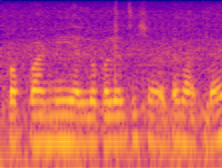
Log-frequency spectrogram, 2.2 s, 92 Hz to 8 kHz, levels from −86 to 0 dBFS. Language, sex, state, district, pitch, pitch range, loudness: Marathi, female, Maharashtra, Mumbai Suburban, 180 Hz, 180-185 Hz, -15 LUFS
